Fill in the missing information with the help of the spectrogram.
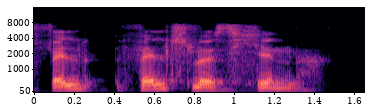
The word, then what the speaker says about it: Feldschlösschen: Can you pronounce it for me, please? It's so complex. – It's Feldschlösschen. So it means like field castle.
